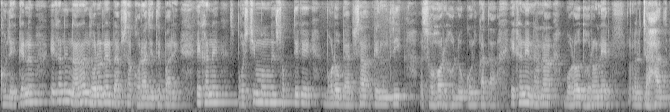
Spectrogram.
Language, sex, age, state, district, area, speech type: Bengali, male, 30-45, West Bengal, Purulia, urban, spontaneous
